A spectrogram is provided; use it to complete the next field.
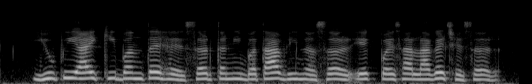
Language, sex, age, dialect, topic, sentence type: Maithili, female, 51-55, Bajjika, banking, question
